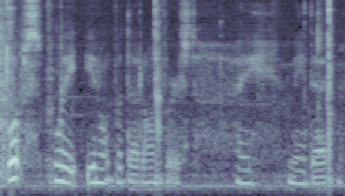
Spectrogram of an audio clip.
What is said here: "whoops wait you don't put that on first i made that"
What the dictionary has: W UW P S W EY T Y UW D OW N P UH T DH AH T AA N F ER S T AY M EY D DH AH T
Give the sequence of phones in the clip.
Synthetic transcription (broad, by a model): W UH P S W EY T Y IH D OW N P UH T DH AH T N F ER S T AY M EY D DH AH T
